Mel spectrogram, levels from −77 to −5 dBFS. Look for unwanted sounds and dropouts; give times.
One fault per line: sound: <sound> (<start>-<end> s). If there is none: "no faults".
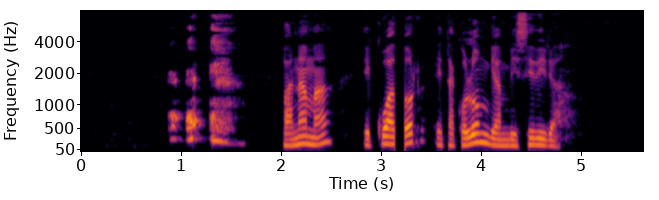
sound: throat clearing (0.9-1.7 s)
sound: dropout (3.1-3.2 s)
